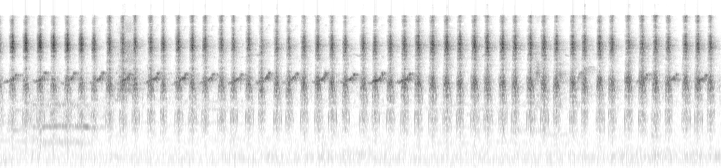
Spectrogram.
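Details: Juvenile common flameback in a non-stop roll: very regular, fast, high, dry ticking notes about three and a half per second, with a faint low whistle at the start.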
